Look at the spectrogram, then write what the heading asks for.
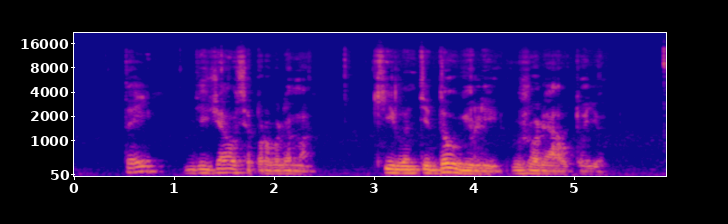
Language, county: Lithuanian, Vilnius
